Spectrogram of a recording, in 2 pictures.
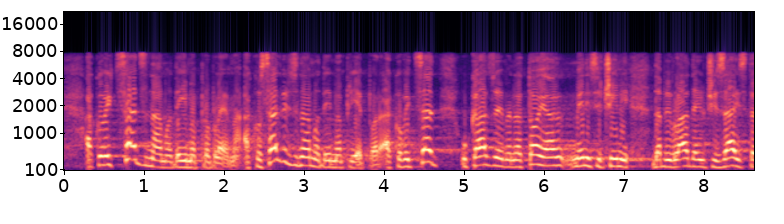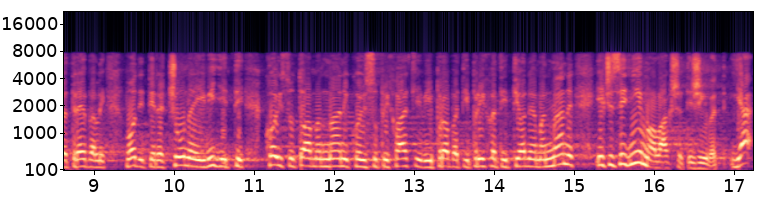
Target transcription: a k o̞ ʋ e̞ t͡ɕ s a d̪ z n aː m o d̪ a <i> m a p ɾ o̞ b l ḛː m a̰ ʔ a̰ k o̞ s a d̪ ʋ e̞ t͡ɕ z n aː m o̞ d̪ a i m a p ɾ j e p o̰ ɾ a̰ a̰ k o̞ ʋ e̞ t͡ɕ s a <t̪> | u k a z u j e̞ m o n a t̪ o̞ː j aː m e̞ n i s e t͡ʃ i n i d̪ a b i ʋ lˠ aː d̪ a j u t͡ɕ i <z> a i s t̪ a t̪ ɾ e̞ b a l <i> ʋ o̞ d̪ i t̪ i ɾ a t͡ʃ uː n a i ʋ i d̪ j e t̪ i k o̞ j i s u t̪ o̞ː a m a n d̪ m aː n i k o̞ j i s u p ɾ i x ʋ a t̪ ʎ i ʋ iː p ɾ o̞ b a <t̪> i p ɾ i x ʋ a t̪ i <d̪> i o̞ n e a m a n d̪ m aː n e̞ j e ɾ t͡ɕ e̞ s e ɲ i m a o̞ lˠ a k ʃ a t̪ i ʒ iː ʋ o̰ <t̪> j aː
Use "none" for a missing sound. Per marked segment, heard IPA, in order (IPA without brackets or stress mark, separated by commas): i, d̪, z, i, t̪, t̪, t̪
